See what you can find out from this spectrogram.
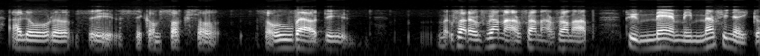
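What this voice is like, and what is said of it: Acadian French accent. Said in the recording (French): “mon accent acadien, surtout celle de la baie Sainte-Marie ... tu as un différent accent”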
